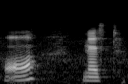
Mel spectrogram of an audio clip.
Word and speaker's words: honest: ठीक है, for example the word ऑनेस्ट and perfect and with two consonants but the stress falls on the first syllable as honest and perfect.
